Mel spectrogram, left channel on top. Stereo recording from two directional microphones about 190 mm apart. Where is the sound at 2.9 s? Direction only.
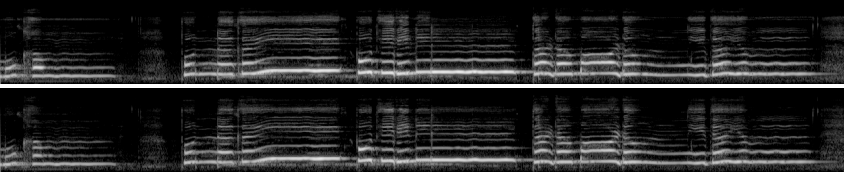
5° right (ahead or behind).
